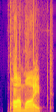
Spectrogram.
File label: "palmiped", American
